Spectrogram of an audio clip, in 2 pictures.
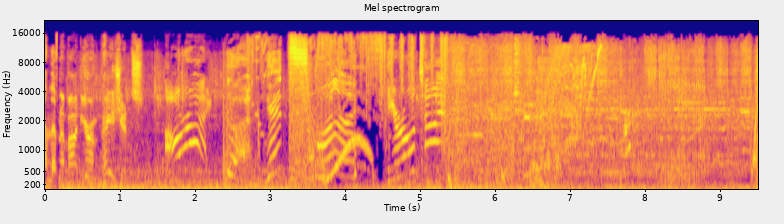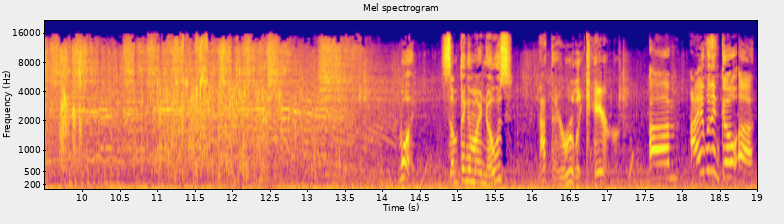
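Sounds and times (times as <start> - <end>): electronic music: 4.7 - 13.6.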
